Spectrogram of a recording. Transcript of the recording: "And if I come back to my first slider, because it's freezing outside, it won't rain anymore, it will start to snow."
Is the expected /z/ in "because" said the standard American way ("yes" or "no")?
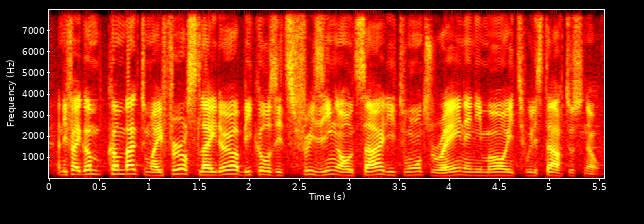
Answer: yes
